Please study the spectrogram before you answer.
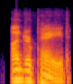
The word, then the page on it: underpaid: American English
